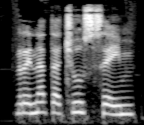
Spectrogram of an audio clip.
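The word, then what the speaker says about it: Renata Schussheim: Esto lo dijo una artista hecha y derecha que se llama Renata Skushenhem. Y si no lo pronuncié bien, por favor, ayúdanos. – Se pronuncia Renata Chusheim, así se pronuncia jazz. – Gracias, exacto, así se pronuncia.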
